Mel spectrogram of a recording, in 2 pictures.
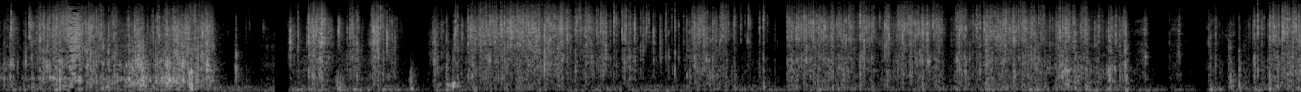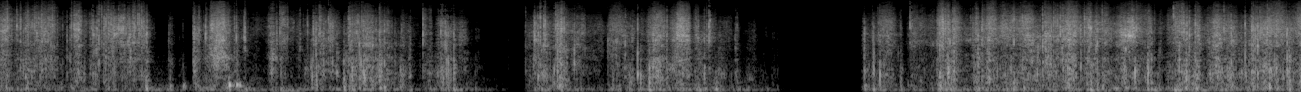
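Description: Fingers leaf through a stack of paper tickets.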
